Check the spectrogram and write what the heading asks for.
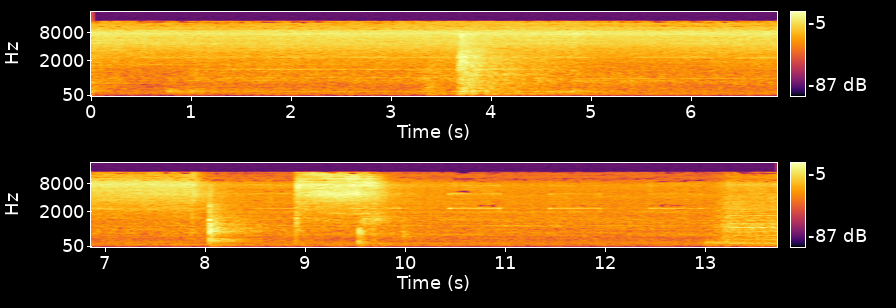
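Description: Machine noise from a three-spindle ATC CNC router with an automatic loading table: a steady hum with a few sharp knocks and a brief hiss about nine seconds in. Short repeated beeps come in near the end.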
